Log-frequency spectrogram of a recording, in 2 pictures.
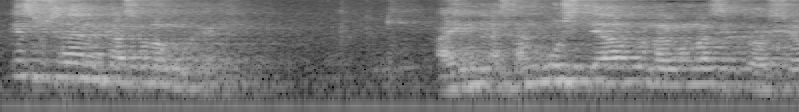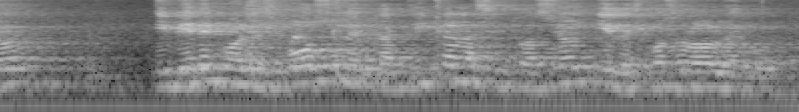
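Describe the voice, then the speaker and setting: A man with a Mexican accent preaching a sermon as pastor, animated, acting out the voices of the people he describes. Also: sits high, quick pace. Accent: Mexican Spanish. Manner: animated, acts out quoted voices of children and parents. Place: church hall. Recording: echoey hall, speaker far from the mic, faint ambient noise.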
